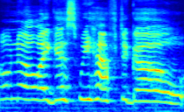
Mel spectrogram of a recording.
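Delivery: drawn-out, loud call, slow and high. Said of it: "I yell out".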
